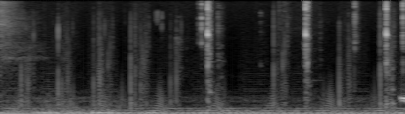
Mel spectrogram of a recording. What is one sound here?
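A small metal panel door clicks open.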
